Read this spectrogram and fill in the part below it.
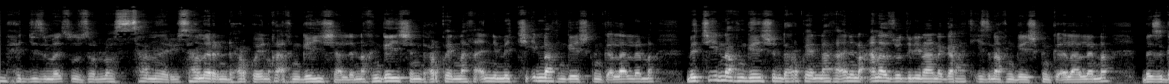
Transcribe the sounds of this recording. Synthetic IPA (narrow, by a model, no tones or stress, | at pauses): mħɨd͡ʒːizɨmɐt͡sʼuzɐlːo̞samɐɾjusamɐɾɨnd̪ɨħɾkʰo̞jnukaʔakʰɨŋɡɐjɪʃalːɐnːakɨŋɡɐjɪʃɨnd̪ɨħɾkʰo̞jnnaka̰ʔɨnːimɐt͡ʃːiʔinːakɨŋɡɐjʃkʰɨnkɨʔɨlalːɐnːa | mɐt͡ʃːiʔinːakɨŋɡɐjɪʃɨnd̪ɨħɨɾkʰojnnakaʔɨnːinɨʕanazwod̪ɨlinanɐɡɐɾat̪ħizɨnakɨŋɡɐjɪʃkɨnkʰɨʔɨlalːɐnːa | bɐzɨɡ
